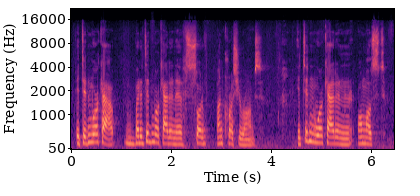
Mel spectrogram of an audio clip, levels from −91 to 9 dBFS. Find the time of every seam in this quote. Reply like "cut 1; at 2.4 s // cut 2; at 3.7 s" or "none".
none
